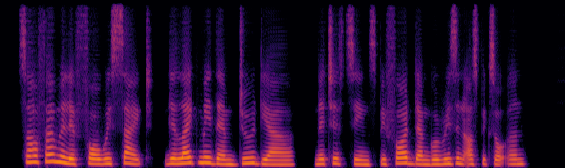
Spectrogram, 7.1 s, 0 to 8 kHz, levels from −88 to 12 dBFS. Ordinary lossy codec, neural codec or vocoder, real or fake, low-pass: none; codec, 16 kHz, 0.2 kbps, FocalCodec; fake; none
